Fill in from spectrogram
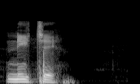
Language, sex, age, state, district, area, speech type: Urdu, male, 18-30, Delhi, North West Delhi, urban, read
